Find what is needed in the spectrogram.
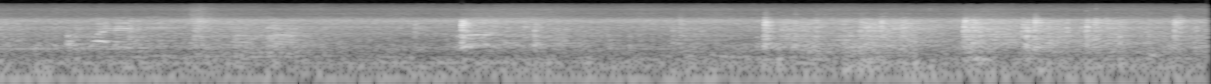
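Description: Scattered sharp knocks and clanks from scrapping work on wrecked electric train car bodies: one about two seconds in, then several a second near the end, over a steady low rumble.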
